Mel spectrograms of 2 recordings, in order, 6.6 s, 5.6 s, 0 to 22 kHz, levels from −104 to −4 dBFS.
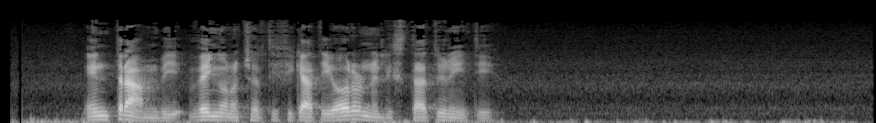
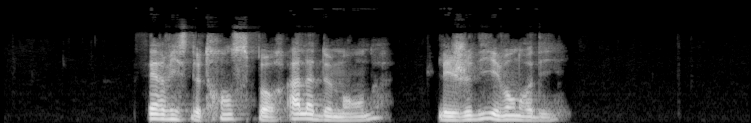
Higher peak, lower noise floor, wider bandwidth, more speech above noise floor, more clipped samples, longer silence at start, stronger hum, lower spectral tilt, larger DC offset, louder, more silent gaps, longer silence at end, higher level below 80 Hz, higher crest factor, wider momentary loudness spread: second, -6 dBFS vs -2 dBFS; second, -56 dBFS vs -86 dBFS; first, 11.5 kHz vs 7.8 kHz; second, 27 dB vs 67 dB; neither; second, 0.2 s vs 1.1 s; neither; about the same, -6 dB/octave vs -6 dB/octave; neither; second, -29 LUFS vs -20 LUFS; neither; second, 0.4 s vs 1.45 s; first, -52 dBFS vs -64 dBFS; first, 26 dB vs 20 dB; first, 17 LU vs 12 LU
